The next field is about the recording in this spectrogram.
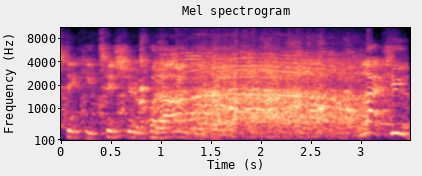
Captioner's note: drowned out by audience laughter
